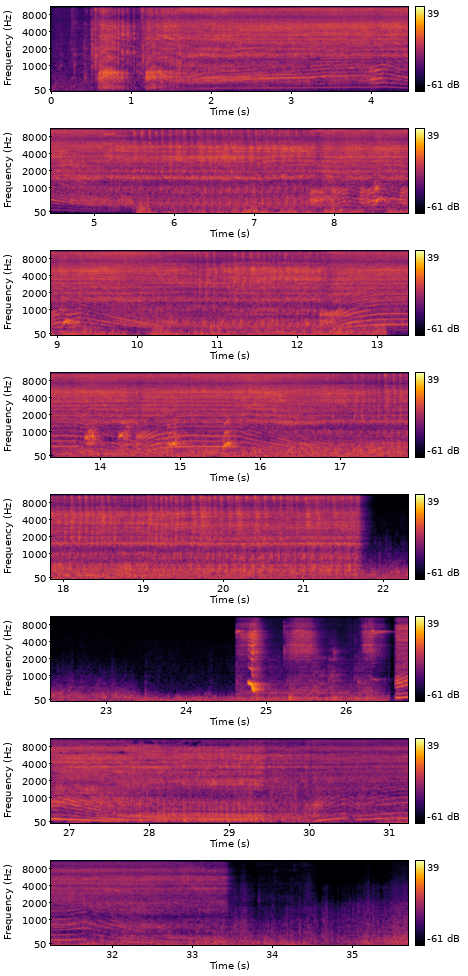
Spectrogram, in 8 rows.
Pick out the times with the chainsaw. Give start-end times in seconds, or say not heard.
0.0-21.8, 26.6-33.5.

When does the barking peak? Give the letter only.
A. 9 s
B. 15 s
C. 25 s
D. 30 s
C.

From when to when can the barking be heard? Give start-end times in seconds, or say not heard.
7.9-9.2, 13.8-15.7, 24.6-26.5.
